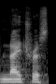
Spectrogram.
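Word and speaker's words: Nitros9: have a question because what is the official pronunciation of nitrous nine is it trost nine nitros nine night you know night right row is we we called it nitro just lanai like a long low so yeah cuz there's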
